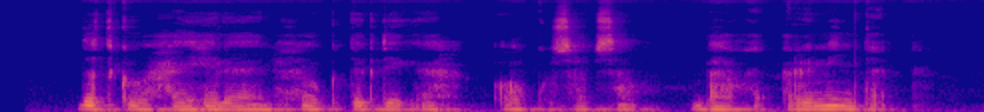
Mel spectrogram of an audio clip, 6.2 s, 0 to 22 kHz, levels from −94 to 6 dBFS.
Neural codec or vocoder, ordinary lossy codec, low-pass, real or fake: none; none; none; real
